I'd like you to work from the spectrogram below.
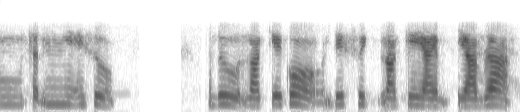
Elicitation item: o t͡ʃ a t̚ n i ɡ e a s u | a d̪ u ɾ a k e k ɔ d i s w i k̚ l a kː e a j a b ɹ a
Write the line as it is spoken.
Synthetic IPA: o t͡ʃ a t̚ n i ŋ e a s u | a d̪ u l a k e k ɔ d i s w i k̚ l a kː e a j a b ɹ a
